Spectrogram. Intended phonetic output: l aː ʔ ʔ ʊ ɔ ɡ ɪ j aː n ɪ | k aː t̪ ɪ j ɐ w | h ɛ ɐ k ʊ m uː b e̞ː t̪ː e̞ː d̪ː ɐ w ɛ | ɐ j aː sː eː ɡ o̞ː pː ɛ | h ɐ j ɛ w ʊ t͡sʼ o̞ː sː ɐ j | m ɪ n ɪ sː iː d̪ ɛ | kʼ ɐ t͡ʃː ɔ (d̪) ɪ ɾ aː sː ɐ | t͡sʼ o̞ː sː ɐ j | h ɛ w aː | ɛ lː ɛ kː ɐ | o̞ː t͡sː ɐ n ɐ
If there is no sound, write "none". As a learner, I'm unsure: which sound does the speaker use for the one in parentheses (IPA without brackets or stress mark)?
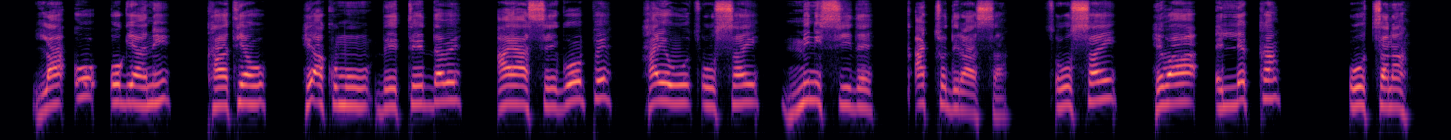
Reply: d̪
